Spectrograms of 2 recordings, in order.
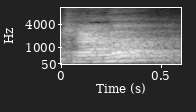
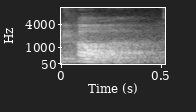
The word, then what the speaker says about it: colour: Is it colour or is it colour? Spelling is O, the first syllable I'm talking about. So it must be A. It cannot be A.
